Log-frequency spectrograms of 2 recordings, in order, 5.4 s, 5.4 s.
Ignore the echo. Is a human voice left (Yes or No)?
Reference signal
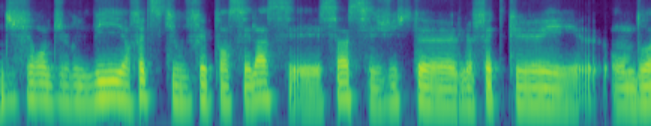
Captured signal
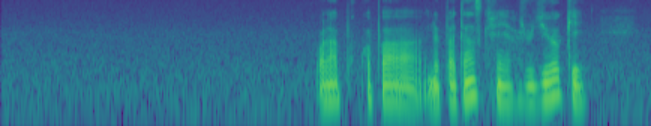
Yes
